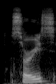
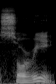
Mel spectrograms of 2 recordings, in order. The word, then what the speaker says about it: souris: Soris is the French word for mouse. It's pronounced souris. Souris.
